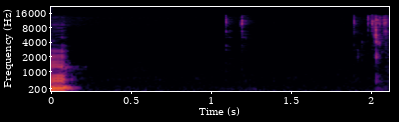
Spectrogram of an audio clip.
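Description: Computer mouse clicking: a quick double-click about a second in and another faint click near the end.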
